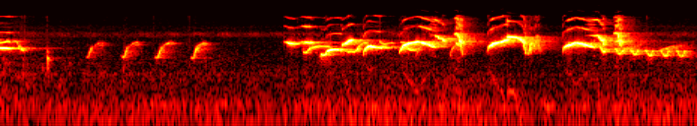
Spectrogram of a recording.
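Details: Oriental magpie-robin song for training other magpie-robins: four quick rising whistled notes in a row, a brief silence, then a rush of loud sweeping whistles and sharp chips repeated in rich varied phrases.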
